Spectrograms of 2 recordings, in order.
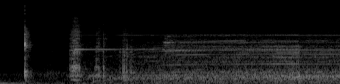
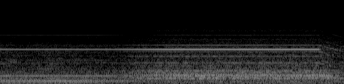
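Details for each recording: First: Narrowboat Webasto diesel heater, first start attempt after cleaning the fuel filter, some air still in the fuel system: a few clicks, then the fan spins up into a steady, even whir; normal start, owner suspects it may suck air. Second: Narrowboat Webasto diesel heater after fuel filter cleaning: steady hum and high whine wind down and go quiet after three seconds, a fault shutdown because air is coming through with the fuel; needs restarting.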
